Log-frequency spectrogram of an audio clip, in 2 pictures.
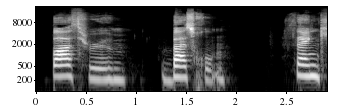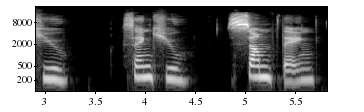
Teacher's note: if it makes the sound th, alors on remplace par s.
